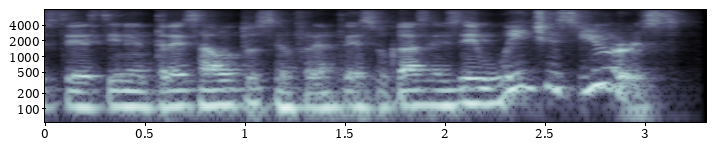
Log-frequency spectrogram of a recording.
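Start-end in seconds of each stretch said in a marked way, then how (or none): 2.3-3.3 asking which car. Pretend. Acting out asking about cars.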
